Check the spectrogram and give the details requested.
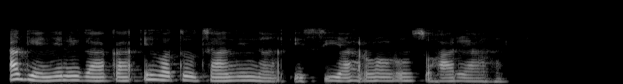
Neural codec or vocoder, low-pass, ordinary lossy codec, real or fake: codec, 16 kHz, 8 kbps, FreqCodec, larger model; 5.4 kHz; none; fake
